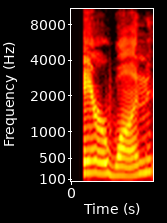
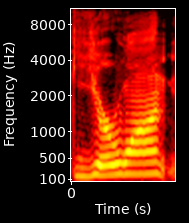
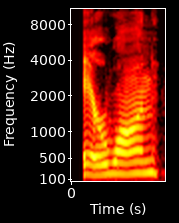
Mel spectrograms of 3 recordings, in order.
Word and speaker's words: Erewhon: It's like Air One. Is that how you pronounce it? But it looks like Eurwan, like EWRWAN or something. It's spelt really weird, but I think it's called Erewhon.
